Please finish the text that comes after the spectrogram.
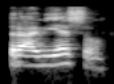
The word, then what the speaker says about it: Travieso: On page 6, fifth one down, Travieso. Hello. Okay, Yaya, you didn't pronounce all of the vowels. Travieso.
